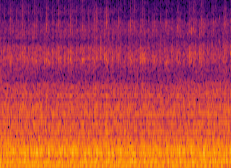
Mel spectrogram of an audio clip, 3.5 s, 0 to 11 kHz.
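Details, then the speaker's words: 1983 Beechcraft Bonanza B36TC, sat about 13 years, first start: steady low, even rumbling idle at a couple hundred rpm, no knocks or misses; perfect oil pressure, alternator charging. "it like literally it is just sitting here I laying at like a couple hundred RPM and if you guys look we got perfect oil pressure"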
